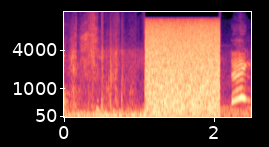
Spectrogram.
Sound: static

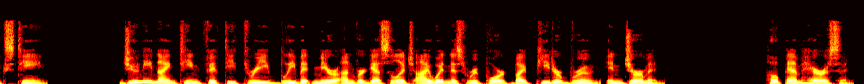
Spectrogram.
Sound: in German

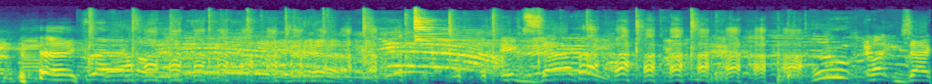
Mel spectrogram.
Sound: applause; bell rings

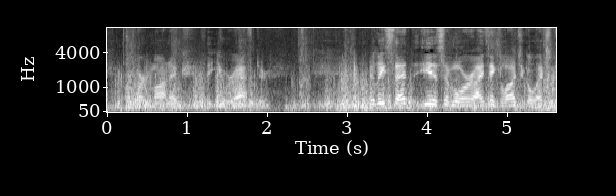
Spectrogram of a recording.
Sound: wind whistling

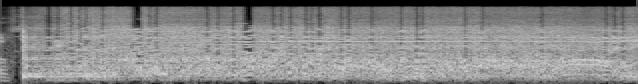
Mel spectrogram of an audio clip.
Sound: loud leaf blower

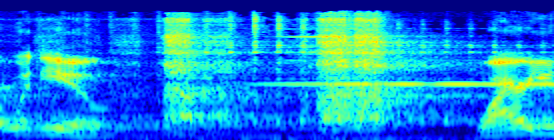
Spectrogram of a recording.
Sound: tense music; spirit box buzzing

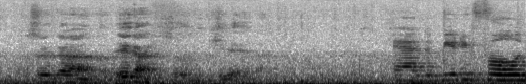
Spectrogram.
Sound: speaking in foreign language

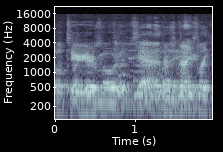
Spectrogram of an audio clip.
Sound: laughs

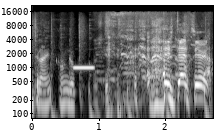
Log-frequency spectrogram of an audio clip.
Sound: laughing

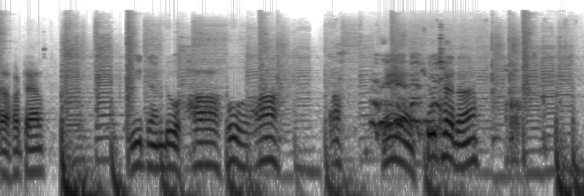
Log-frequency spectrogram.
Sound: laughs

